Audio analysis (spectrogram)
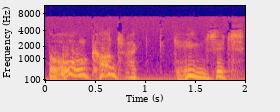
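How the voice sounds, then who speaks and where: Slow, solemn old uncle. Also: male voice, sits high, animated, gravelly, a little hiss or hum, exaggerated voice. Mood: solemn, explaining. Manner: slow, solemn, emphatic warnings. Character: dying old rich uncle, grave and cautioning. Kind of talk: radio drama acting. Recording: dull, humming old radio recording.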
